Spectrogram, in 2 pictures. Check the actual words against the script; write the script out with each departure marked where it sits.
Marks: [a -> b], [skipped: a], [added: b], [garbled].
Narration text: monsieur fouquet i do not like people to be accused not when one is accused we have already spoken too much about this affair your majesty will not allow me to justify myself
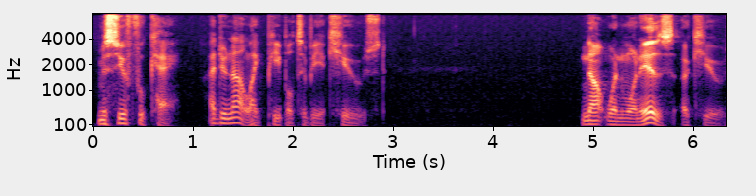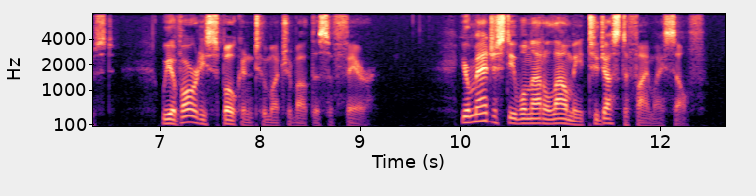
monsieur fouquet i do not like people to be accused not when one is accused we have already spoken too much about this affair your majesty will not allow me to justify myself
